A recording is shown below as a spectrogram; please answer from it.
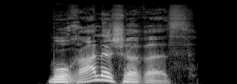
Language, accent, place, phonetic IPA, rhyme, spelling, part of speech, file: German, Germany, Berlin, [moˈʁaːlɪʃəʁəs], -aːlɪʃəʁəs, moralischeres, adjective, De-moralischeres.ogg
- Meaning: strong/mixed nominative/accusative neuter singular comparative degree of moralisch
